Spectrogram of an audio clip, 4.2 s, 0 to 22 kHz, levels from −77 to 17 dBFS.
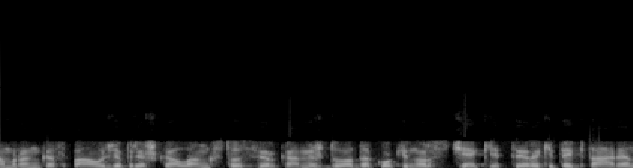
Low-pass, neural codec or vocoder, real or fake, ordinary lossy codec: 9.9 kHz; none; real; AAC, 48 kbps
